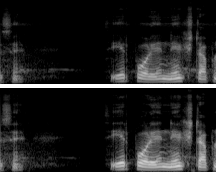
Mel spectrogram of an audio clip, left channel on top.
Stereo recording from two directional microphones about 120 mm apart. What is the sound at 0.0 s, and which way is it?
Speech, 30° right (ahead or behind).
